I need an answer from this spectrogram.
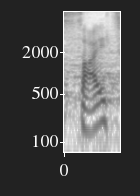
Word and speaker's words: scythes: through the corridor of sites am I the only one who finds a way that this word is pronounced without the C likewise it sites and not scythes that's also very hard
